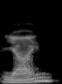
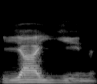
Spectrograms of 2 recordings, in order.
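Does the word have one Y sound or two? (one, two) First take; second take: one; two. First: The word has only one Y sound. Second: The word has two Y sounds. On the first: The speaker calls it wrong. "Not yain" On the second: The speaker calls it right. "but yayin. There are two consonant Y's"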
